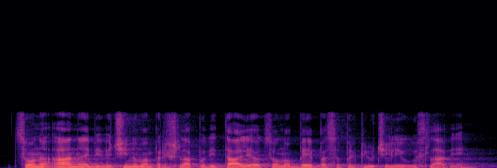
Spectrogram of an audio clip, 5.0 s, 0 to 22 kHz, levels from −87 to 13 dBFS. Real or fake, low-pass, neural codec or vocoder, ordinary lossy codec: real; 7.2 kHz; none; none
